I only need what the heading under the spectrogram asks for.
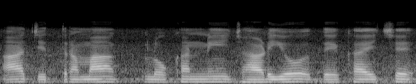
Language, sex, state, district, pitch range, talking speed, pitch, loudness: Gujarati, male, Gujarat, Gandhinagar, 115-125 Hz, 85 wpm, 120 Hz, -19 LUFS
